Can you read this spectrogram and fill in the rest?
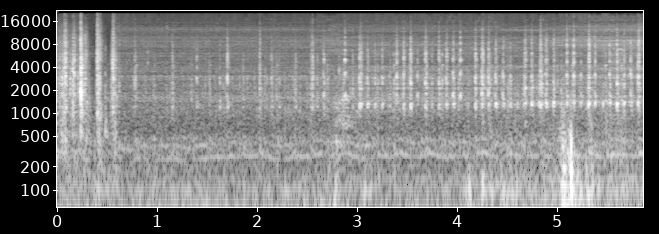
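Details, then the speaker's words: Denon DRM-650S cassette deck during playback: irregular dry ticks and clicks over a thin wavering squeal from the tape transport; owner suspects worn belts or lack of lubrication after long disuse, not confirmed. "The squeaking and the clicking. I don't know if it is actually a belt issue or whether it's just because it hasn't been used for ages. It's making all these like horrible noises."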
